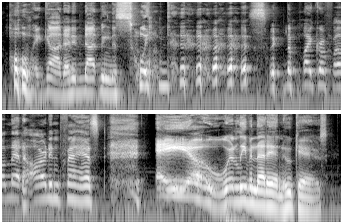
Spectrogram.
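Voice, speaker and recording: A man speaks at a very slow pace in a high voice with very wide pitch swings. Noticeable background noise can be heard. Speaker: tabletop gaming YouTuber, dungeon master. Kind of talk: casual chat. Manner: animated; slower, taking his time.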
